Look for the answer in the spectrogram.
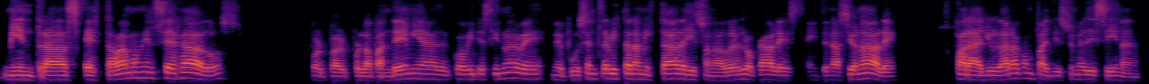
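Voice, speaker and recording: Measured podcast host. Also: male voice, mid-range voice, a little mellow, no room sound. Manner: slow, measured and earnest. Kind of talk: reflective podcast monologue.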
